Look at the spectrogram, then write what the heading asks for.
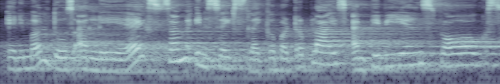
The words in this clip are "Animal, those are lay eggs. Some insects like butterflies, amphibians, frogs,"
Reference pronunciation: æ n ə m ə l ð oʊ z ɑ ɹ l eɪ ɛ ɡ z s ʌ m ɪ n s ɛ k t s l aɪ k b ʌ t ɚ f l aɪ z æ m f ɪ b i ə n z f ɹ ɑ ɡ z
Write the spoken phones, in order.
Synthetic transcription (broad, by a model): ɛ n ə m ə l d oʊ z ɑ ɹ l eɪ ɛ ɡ s ʌ m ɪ n s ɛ k t s l aɪ k b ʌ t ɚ p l aɪ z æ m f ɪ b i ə n s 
